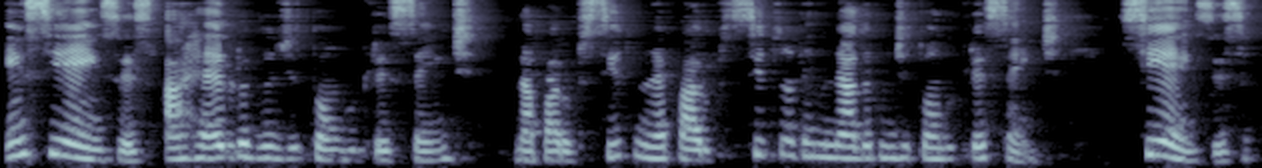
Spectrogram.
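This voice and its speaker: A woman's voice: medium pitch, a bit bright. Brazilian woman teaching grammar for exams. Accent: Brazilian Portuguese. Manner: explanatory, checks understanding with "ok?" and "né?". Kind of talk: exam-prep grammar lesson.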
